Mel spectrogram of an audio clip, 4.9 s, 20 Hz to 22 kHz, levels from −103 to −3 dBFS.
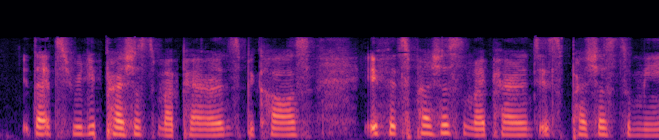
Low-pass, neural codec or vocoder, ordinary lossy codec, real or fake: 7.2 kHz; codec, 16 kHz, 16 kbps, FreqCodec, smaller model; AAC, 32 kbps; fake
